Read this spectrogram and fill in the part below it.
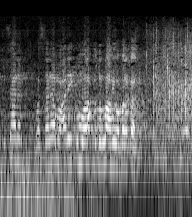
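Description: A middle-aged man reads out a statement into a microphone.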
